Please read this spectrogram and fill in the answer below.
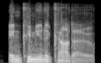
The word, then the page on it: incommunicado: British English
